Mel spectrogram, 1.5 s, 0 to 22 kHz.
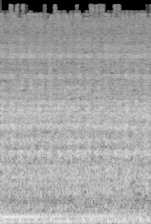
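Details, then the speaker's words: Honda Click 125 scooter with a noisy CVT, idling: rough, hissing drone from the transmission over the low engine beat; a dirty belt is slipping on the pulleys, fixed by cleaning the CVT, after which it runs quiet. "So madali lang yan guys. Ang problema yan ang nag-ingay diyan yung belt. Pero bakit nag-ingay yung belt?"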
